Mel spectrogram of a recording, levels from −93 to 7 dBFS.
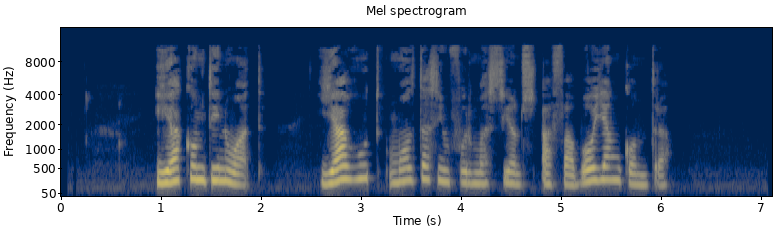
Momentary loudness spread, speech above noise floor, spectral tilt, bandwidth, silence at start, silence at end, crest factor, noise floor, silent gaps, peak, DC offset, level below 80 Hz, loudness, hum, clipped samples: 14 LU; 48 dB; -5.5 dB/octave; 11.5 kHz; 0.95 s; 1.05 s; 22 dB; -72 dBFS; none; -4 dBFS; under 0.1%; -76 dBFS; -24 LUFS; none; under 0.1%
